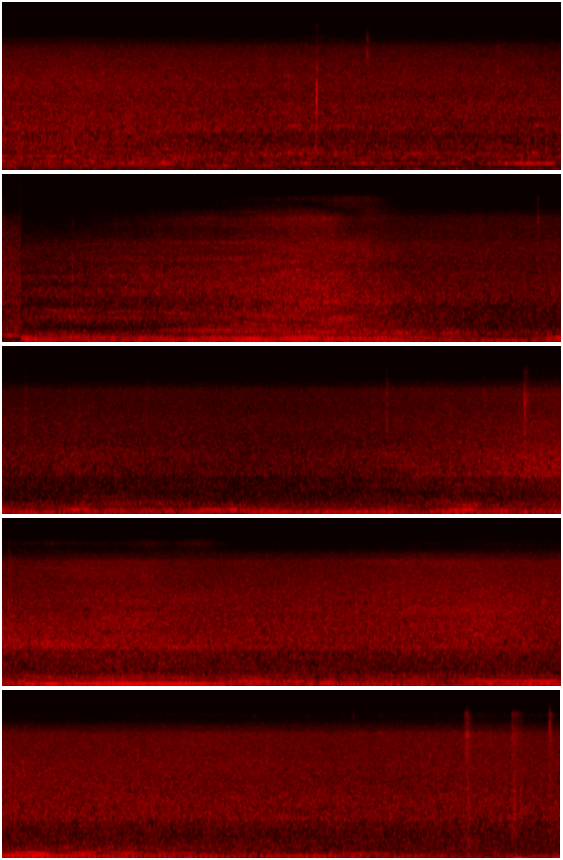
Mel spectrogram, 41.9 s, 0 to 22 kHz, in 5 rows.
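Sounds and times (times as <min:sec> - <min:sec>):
cars passing: 0:00.0 - 0:41.9
steady low rumble: 0:00.0 - 0:41.9.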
